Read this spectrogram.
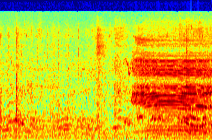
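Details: Cattle at a Karapan Sapi bull race training session on the Asemanis field in Pamekasan, Madura, East Java, Indonesia: a long, sustained, richly harmonic moo rises in the final second and a half, after talk and crowd noise.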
